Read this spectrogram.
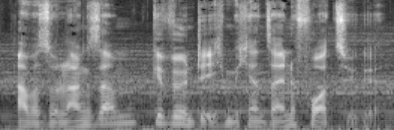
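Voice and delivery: ordinary talk, nothing marked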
